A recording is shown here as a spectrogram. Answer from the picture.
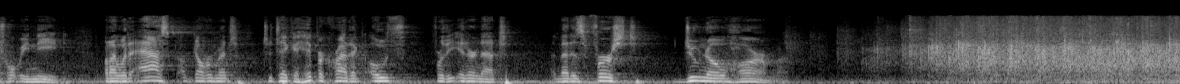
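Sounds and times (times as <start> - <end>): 
speech: 0.0 - 8.0
scattered audience applause: 8.5 - 11.7.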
